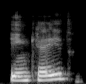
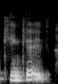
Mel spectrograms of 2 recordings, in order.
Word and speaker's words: Kinkade: And Vika is the co-founder of Kingade. Am I pronouncing that correctly? Kinkade.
